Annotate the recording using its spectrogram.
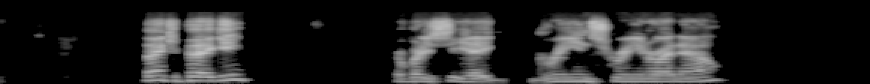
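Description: An elderly man speaks calmly over an online call.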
